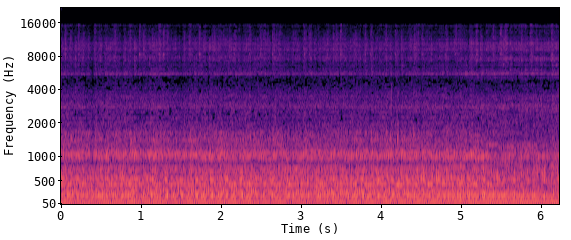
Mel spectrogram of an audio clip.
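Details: Chevrolet Camaro SS V8 at idle: loose, uneven rattle about two to three per second; exhaust valve checked with a stick showed no vibration, owner suspects the AFM valve, cause unconfirmed.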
